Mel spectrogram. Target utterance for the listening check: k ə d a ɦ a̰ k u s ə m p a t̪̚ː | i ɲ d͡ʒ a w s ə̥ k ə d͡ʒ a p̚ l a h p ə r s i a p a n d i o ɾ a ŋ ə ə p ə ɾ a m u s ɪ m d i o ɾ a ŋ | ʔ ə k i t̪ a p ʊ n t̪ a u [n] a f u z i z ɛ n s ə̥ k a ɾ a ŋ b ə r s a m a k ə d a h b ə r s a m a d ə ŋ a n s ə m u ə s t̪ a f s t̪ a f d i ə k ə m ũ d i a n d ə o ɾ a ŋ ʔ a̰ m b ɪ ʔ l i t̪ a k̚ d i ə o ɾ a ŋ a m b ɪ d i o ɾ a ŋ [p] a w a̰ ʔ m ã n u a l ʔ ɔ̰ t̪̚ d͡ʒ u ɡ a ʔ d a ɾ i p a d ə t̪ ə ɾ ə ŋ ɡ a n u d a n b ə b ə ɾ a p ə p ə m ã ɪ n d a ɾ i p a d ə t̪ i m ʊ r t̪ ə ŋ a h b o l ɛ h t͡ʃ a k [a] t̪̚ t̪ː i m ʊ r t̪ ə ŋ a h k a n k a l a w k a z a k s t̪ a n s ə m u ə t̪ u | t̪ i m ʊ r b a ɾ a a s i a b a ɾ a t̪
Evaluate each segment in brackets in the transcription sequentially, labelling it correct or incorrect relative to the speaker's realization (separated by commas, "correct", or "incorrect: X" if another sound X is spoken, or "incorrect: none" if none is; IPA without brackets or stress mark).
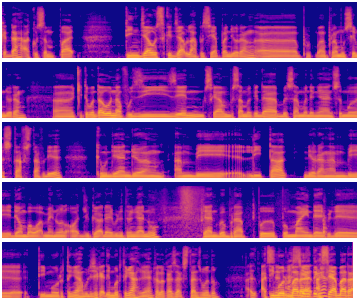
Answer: correct, incorrect: b, correct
